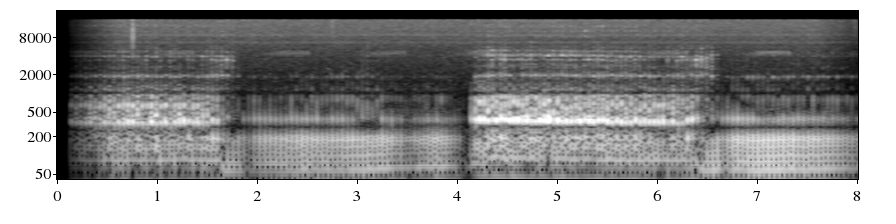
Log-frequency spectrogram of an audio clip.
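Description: cheetah purring

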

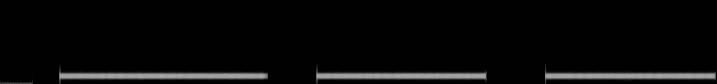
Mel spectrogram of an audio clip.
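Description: telephone ringing

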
